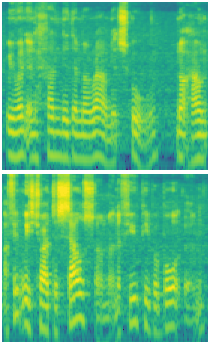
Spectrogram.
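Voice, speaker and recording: English man with a bright, chatty voice. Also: mid-range voice, a little hiss or hum. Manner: rambling, sweary, matey. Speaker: audio storyteller addressing an old friend. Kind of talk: casual intimate monologue, reminiscing.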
